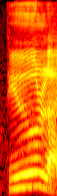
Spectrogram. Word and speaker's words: 뷰울라: 뷰울라 따라서 해볼까요? 뷰울라 이렇게 이제 발음하는데 이게 이제 결혼한 여자란 뜻입니다.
